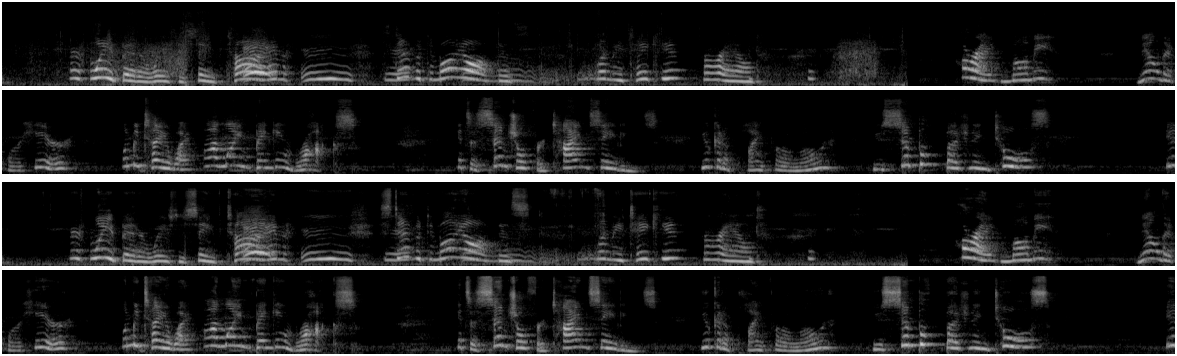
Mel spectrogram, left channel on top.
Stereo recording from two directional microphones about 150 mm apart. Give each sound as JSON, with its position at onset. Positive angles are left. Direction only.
{"t": 0.7, "sound": "a woman's voice", "side_deg": -35}
{"t": 9.6, "sound": "a woman's voice", "side_deg": -15}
